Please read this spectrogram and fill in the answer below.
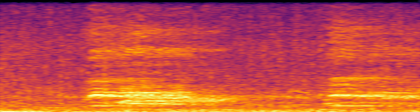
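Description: Harsh bird calls, twice: one about half a second in, lasting under a second, and another starting near the end.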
